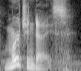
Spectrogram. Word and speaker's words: merchandise: Our own Jeff Dorchin replies, the way he pronounces the noun merchandise with a soft S sound, that always seems to me to be reserved for the gerund pronunciation, merchandising. I feel the stuff you sell is merchandise.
